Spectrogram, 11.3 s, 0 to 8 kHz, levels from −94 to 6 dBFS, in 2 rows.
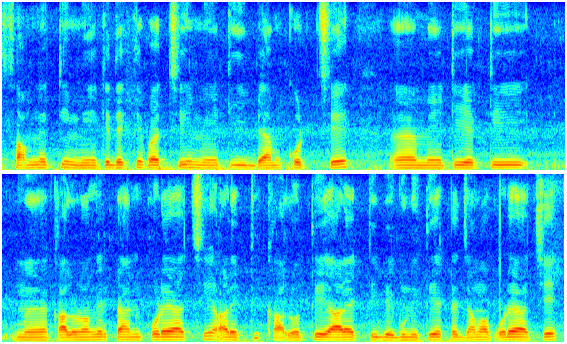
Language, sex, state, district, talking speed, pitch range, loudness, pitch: Bengali, male, West Bengal, Jhargram, 155 wpm, 125-130 Hz, -18 LUFS, 125 Hz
